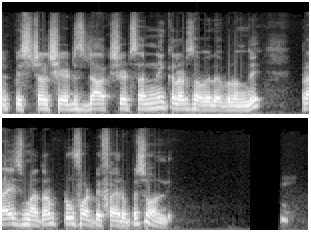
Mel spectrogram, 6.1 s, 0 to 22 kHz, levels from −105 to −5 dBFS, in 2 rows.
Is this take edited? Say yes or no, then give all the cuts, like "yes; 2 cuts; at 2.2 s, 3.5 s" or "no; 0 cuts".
no; 0 cuts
